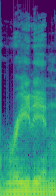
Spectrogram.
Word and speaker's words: Raiden: I like to go back and play stuff like Twin Cobra or Raiden, or Raiden, as some people might pronounce it in North America.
